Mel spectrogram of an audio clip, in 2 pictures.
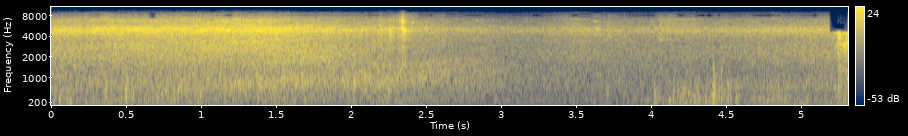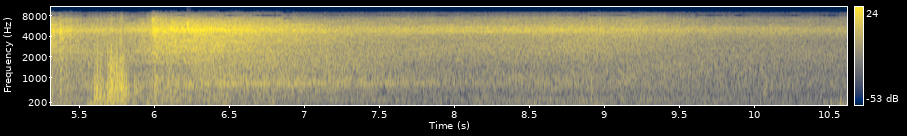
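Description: Road traffic passing close by on a city street, cars going by in swells. A city bus passes right beside the curb about halfway through, the loudest moment.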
